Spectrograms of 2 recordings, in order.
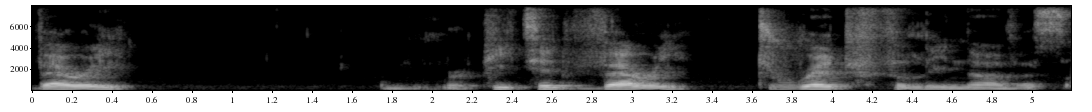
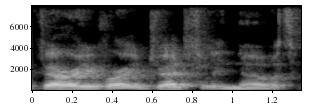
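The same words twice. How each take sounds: First: Very ... very ... dreadfully nervous, slowly with pauses; deliberate slow read of the dashes; slow, halting reading. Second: Very, very dreadfully nervous, fast and louder; hurried jittery reading; rushed nervous read. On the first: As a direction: lean on each word, dragging it out. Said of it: "Look at these dashes". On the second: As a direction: gabble it as if anxious. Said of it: "the repetition of the diction here". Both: Shown as a demonstration.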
